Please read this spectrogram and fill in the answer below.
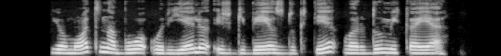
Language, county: Lithuanian, Telšiai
